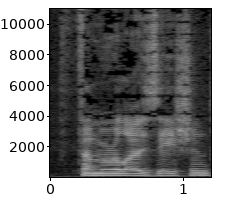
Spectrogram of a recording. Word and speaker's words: ephemeralization: We talked about ephemeralization.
